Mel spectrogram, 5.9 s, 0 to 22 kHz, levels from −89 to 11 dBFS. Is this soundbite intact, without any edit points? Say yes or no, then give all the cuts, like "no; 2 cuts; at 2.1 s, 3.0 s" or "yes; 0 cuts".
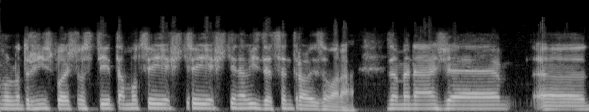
no; 2 cuts; at 1.9 s, 3.9 s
